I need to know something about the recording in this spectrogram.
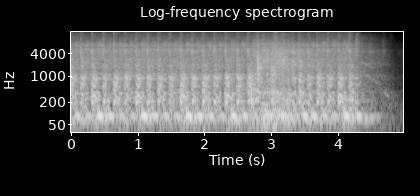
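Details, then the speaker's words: VW T25 camper with a swapped-in TDI engine, gearbox fitted: quick even cranking at about three beats a second with sharp kicks on easy-start spray, then spin-down. The starter works properly and the crank is much improved. "You know what, let's just give it a little shot of easy start. It's not going to start, but it'll kick. It'll kick like a mule."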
